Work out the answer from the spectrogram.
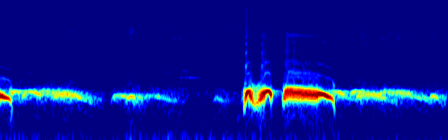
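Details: Spotted dove used as a lure for wild doves, Hạp Bổi voice: soft, trailing coos, then one loud burst of a short double coo and a long, mellow falling note, fading into quieter cooing.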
